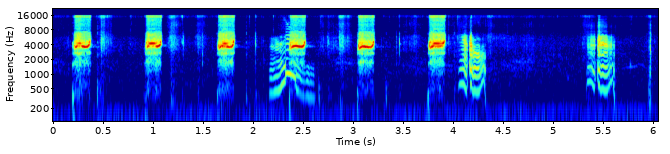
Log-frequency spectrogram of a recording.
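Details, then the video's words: Francolin (teetar) repeating short, high, piping notes about once every second in a regular series, mixed with a few lower wavering, descending notes. "the best teetar best awaaz"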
